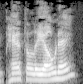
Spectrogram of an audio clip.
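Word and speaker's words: Pantoliano: great part in this this is Joey pantalon I believe this is the actual SP pronunciation of his full name but everybody calls him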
